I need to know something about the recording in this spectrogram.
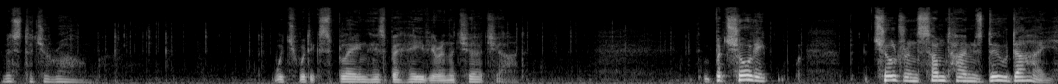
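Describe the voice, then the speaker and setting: An actor playing a polite, anxious young solicitor in a radio drama, speaking earnestly with formal courtesy. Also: male voice, medium pitch, expressive, slow pace, pauses often, a little mellow. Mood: troubled, questioning.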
